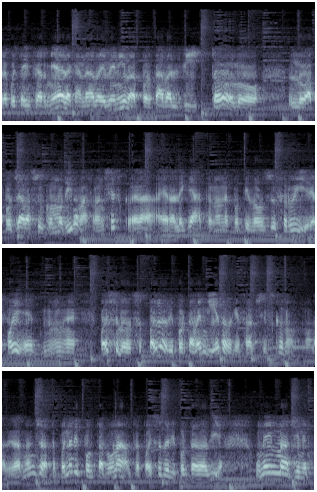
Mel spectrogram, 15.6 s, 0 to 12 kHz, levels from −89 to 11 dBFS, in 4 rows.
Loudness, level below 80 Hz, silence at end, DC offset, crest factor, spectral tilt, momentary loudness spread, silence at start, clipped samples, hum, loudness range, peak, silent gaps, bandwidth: -18 LUFS; -44 dBFS; 0 s; under 0.1%; 16 dB; -5.5 dB/octave; 8 LU; 0 s; under 0.1%; none; 4 LU; -2 dBFS; none; 10 kHz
